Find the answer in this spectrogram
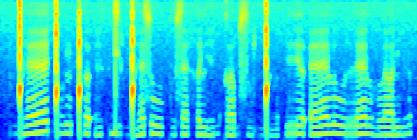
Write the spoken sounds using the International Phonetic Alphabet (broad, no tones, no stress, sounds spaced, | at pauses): ɡ͡ǃ ɛː ɡ͡ǃ ɔ̤ n ǃʰ ə ʔ ɛ̤ k dʲ ṳ ɡ͡ǃ ɛ s uː k ṳ s ɛ h ə lʲ ɛ̤ b k ɐː b s ɔ̤ ɡ͡ǃ ə̤ | rʲ əː ʔ ɛː l uː r ɛ l ɔ̤ l ɐː nʲ ə̤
